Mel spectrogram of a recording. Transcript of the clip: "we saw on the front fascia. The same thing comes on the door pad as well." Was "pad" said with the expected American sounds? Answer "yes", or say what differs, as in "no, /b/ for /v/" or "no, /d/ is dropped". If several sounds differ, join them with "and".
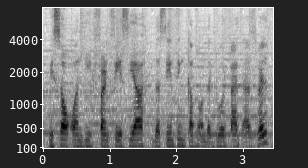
no, /d/ is dropped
